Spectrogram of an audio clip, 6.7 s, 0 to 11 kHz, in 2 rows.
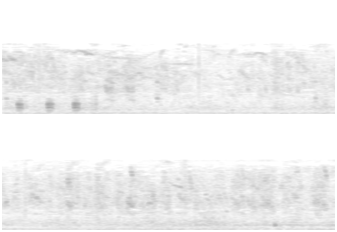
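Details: A large flock of red-billed queleas at Pete's Pond, Mashatu Game Reserve, Botswana, on a June 2014 morning, gives a dense, unbroken wash of high, buzzy chattering, with a few lower, harsher notes near the start.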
